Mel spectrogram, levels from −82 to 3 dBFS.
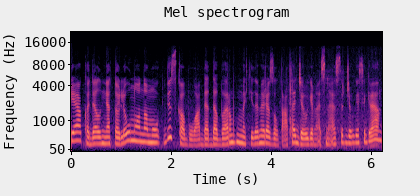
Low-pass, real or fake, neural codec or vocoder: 14.4 kHz; real; none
